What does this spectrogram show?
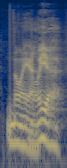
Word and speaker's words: Neue: Which Can you pronounce that, Franz, for us? Helvetica Neue. Neue.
